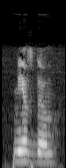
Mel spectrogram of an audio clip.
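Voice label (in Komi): "мездӧм", Komi, female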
